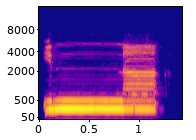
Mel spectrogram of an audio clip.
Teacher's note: Nah, disebutkan gunnah akmal, gunnah kamil. Nah, disebutkan itu 3 ketukan.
